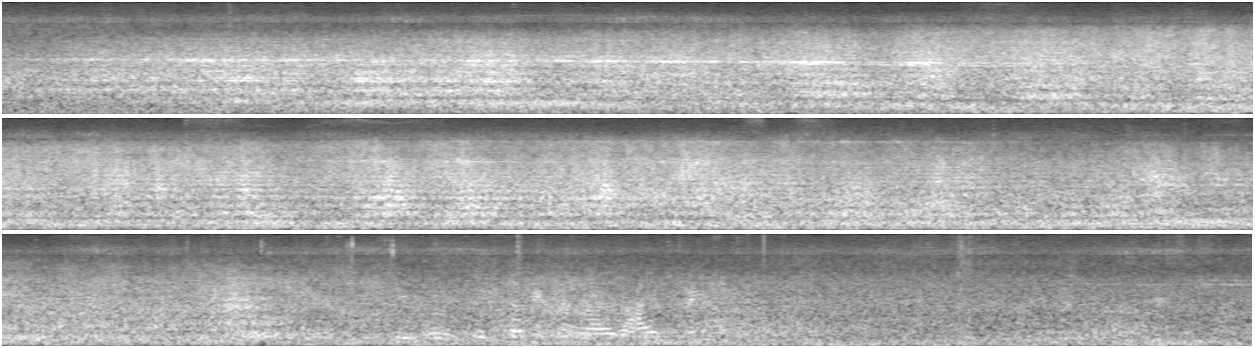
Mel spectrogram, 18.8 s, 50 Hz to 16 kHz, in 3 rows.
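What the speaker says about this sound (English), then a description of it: "Air France, the A350, taking off there on the north side." Air France Airbus A350 taking off at LAX, a loud sustained jet engine roar with wind buffeting. It holds steady across the whole stretch with a broad rushing tone.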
